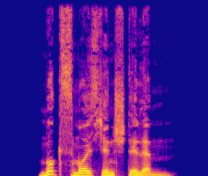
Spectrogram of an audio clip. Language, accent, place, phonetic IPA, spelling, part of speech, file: German, Germany, Berlin, [ˈmʊksˌmɔɪ̯sçənʃtɪləm], mucksmäuschenstillem, adjective, De-mucksmäuschenstillem.ogg
- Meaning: strong dative masculine/neuter singular of mucksmäuschenstill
